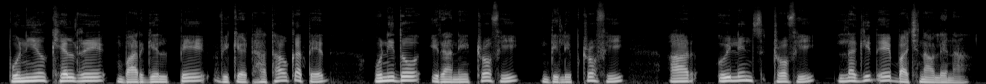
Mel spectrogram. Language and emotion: Santali, neutral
